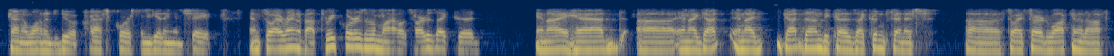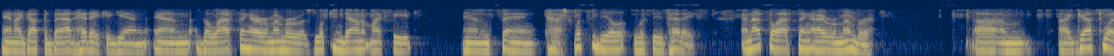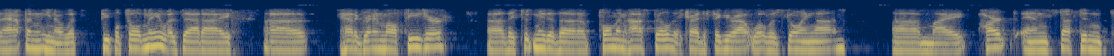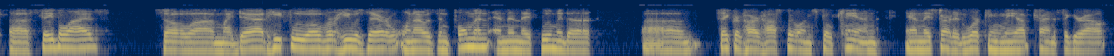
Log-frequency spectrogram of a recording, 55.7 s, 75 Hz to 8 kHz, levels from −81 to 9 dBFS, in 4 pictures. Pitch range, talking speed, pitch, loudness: 120-145 Hz, 180 wpm, 130 Hz, -18 LUFS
